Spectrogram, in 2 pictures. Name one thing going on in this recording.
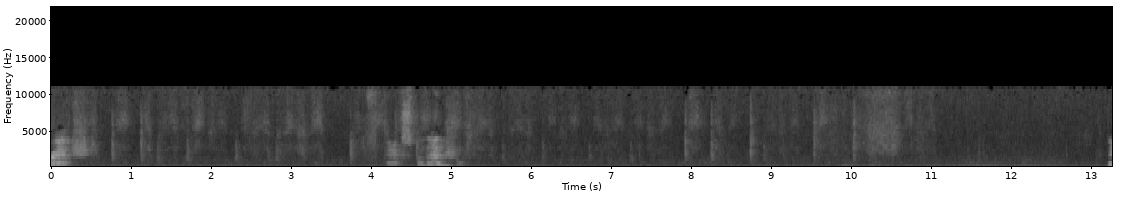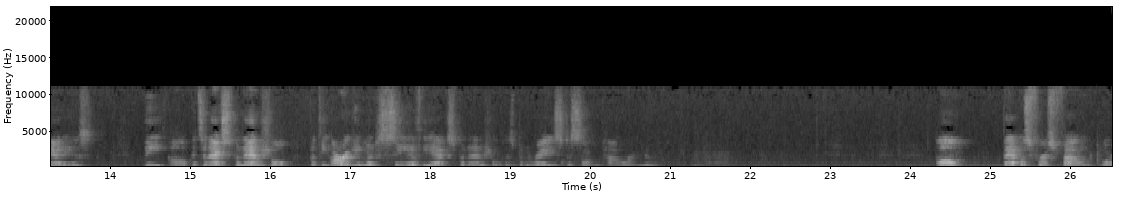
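An elderly man speaks calmly, lecturing.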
